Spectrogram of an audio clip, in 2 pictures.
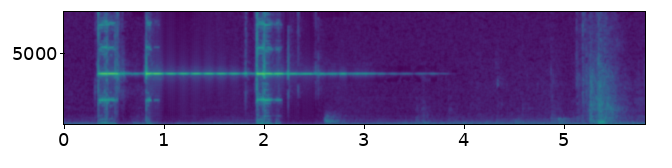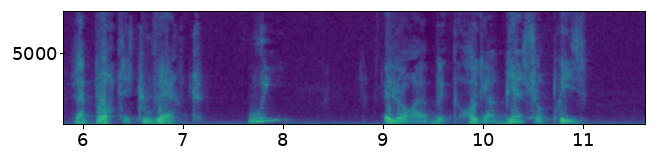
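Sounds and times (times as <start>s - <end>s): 
doorbell ringing: 0.3s - 3.9s
speech: 5.9s - 8.0s, 9.0s - 11.1s.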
